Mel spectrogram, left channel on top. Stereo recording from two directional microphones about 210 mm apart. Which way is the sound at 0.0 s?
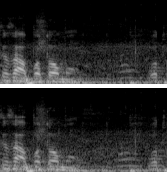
Centre (ahead or behind).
